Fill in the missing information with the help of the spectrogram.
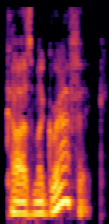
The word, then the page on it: cosmographic: British English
